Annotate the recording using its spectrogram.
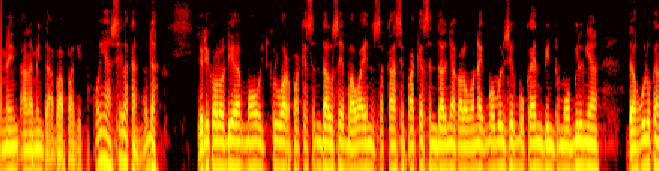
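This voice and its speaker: A male preacher speaks in a warm, dark voice, heard close and dry. He delivers his sermon conversationally, telling stories and rising in pitch when he stresses a point. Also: no echo. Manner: conversational storytelling with rising emphasis.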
